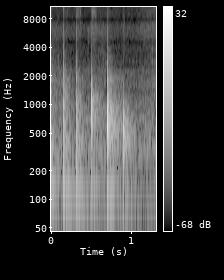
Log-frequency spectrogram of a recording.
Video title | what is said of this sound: DIY: Plaster repair - damaged lath and plaster | this is a solid wall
